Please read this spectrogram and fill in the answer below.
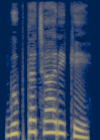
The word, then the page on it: ಗುಪ್ತಚಾರಿಕೆ: guptacārike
